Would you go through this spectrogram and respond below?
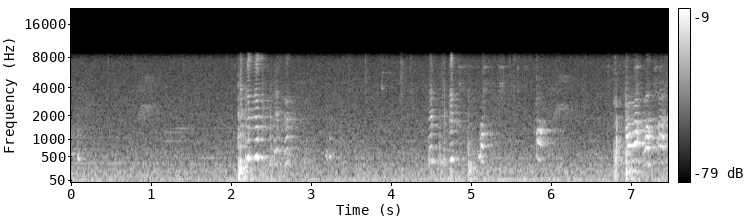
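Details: Six-week-old Nigerian Dwarf baby goat pestering a patient Yorkshire Terrier indoors; short quavering bleats break out at about two seconds and again near five and seven seconds, separated by quiet stretches with faint low background noise.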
